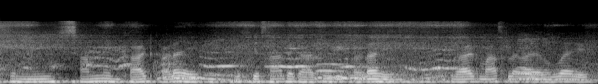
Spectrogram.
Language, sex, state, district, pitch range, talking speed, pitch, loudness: Hindi, male, Bihar, Gopalganj, 120-125 Hz, 150 wpm, 125 Hz, -16 LUFS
